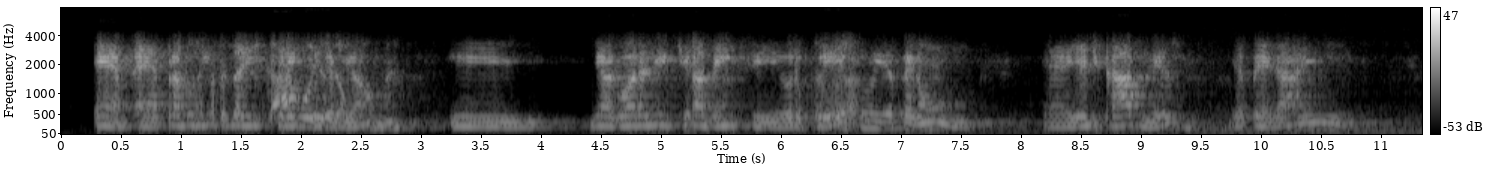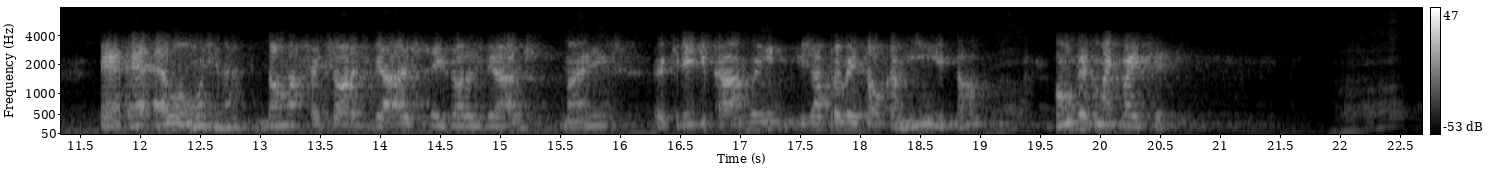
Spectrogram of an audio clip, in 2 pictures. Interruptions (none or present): present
